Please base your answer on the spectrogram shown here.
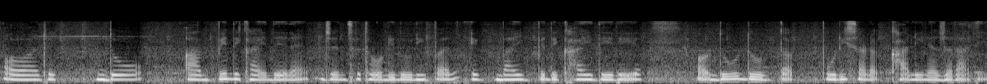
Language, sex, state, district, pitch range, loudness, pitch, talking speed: Hindi, female, Bihar, East Champaran, 220-235 Hz, -13 LUFS, 225 Hz, 170 wpm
